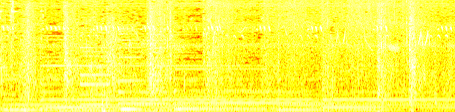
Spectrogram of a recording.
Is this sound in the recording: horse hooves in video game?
yes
